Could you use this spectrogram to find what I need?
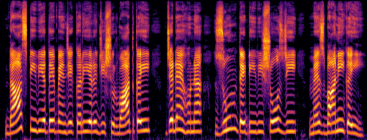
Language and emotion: Sindhi, neutral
